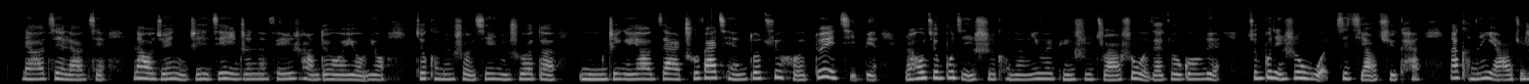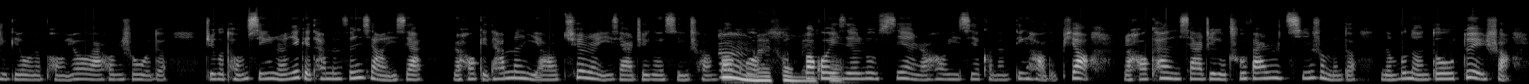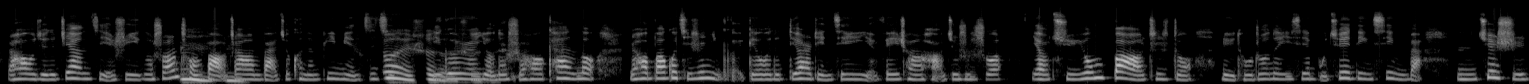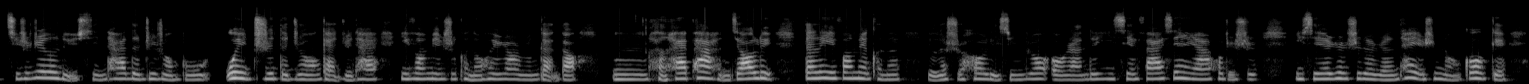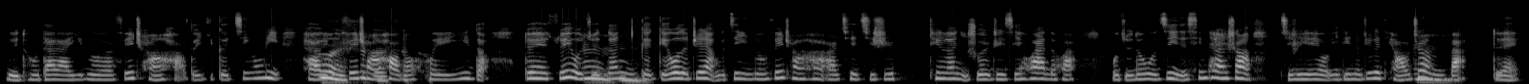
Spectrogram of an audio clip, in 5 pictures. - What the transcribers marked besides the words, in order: tapping; static; distorted speech
- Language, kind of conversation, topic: Chinese, advice, 旅行中如何有效管理压力和焦虑？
